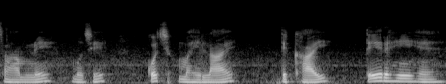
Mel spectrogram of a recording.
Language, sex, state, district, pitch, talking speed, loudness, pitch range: Hindi, male, Madhya Pradesh, Katni, 125 Hz, 105 wpm, -20 LUFS, 110-145 Hz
